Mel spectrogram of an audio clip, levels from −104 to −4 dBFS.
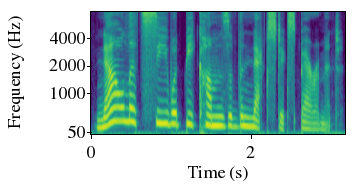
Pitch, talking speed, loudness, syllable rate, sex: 230 Hz, 170 wpm, -17 LUFS, 4.6 syllables/s, female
